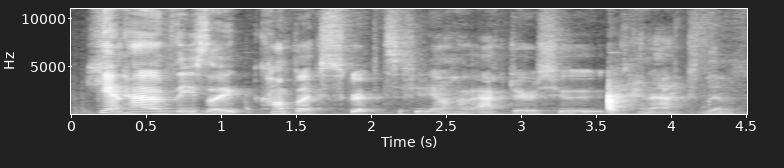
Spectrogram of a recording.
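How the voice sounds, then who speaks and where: Lower-pitched woman in casual chat. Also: steady tone, moderate pace. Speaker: livestream co-host. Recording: faint background noise.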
